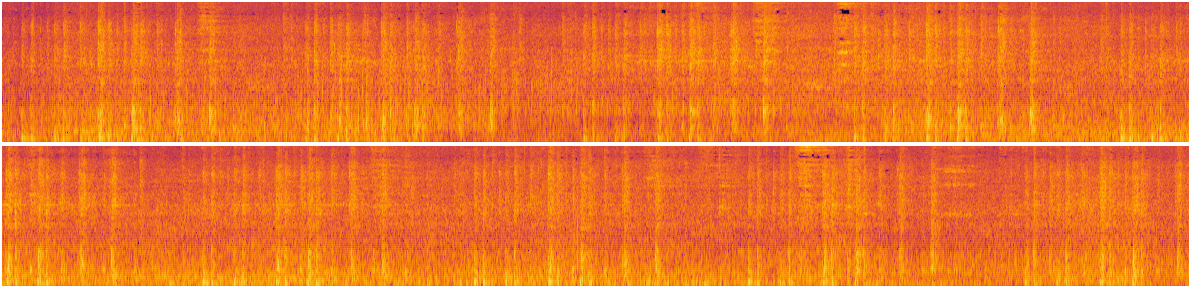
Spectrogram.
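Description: Frecciarossa high-speed train rolling slowly past, its wheels clicking and clattering irregularly over rail joints and switches.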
